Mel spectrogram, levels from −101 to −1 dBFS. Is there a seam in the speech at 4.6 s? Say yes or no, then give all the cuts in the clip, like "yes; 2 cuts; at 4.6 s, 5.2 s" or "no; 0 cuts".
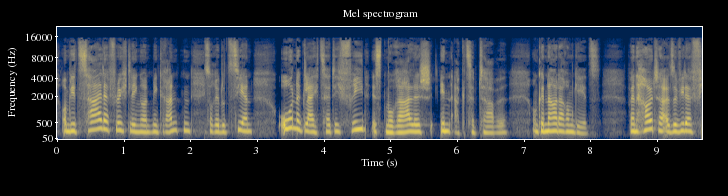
yes; 2 cuts; at 2.2 s, 4.6 s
